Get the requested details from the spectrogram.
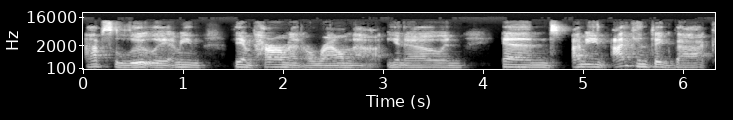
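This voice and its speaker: At a moderate pace, a woman speaks with a bright, sharp tone and fairly even intonation. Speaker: podcast host. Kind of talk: casual interview chat.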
